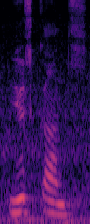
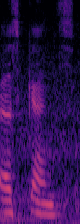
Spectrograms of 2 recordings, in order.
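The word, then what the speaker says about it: askance: The correct pronunciation of this word is यूस्कांस, इट इज़ नॉट एस्कैंस। Okay, the correct pronunciation is यू एच यू स्कांस, यूस्कांस।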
